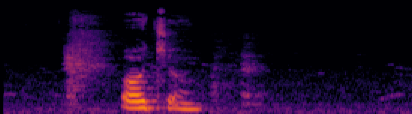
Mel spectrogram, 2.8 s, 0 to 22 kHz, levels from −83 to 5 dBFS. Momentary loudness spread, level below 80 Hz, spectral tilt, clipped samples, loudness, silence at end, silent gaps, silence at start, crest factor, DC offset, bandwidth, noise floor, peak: 20 LU; -64 dBFS; -5.5 dB/octave; under 0.1%; -25 LUFS; 1.1 s; none; 0.45 s; 20 dB; under 0.1%; 16 kHz; -59 dBFS; -10 dBFS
